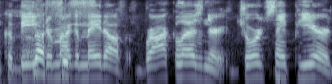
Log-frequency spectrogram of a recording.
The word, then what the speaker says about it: Nurmagomedov: Khabib Nurmagomedov.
